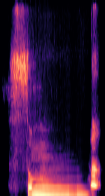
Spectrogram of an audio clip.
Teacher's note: I did not elongate the ma sound because we have a simple fatha on top. That's 1 second.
